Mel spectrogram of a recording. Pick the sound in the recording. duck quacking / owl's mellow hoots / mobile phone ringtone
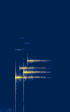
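mobile phone ringtone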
